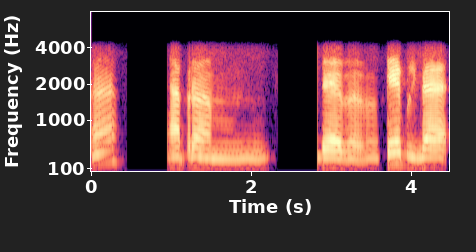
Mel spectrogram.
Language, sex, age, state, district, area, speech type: Tamil, female, 60+, Tamil Nadu, Viluppuram, rural, conversation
